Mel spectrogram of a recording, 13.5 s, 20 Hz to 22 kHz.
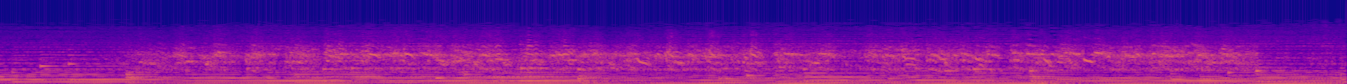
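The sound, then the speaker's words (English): A dense, continuous din of many farmed poultry birds calling at once, gobbling and clucking overlapping into a steady roar, with a low mechanical hum underneath; some 60 to 90,000 birds crowded together in a single building. “As for their living conditions, anywhere from 60 to 90,000 birds can be crowded together in a single building.”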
